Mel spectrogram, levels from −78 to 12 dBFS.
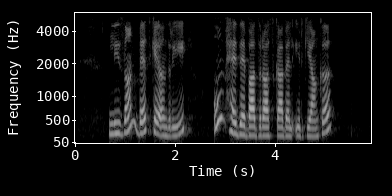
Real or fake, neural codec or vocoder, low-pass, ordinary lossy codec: real; none; 5.4 kHz; Opus, 64 kbps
